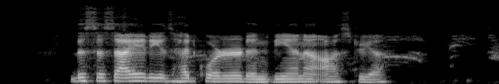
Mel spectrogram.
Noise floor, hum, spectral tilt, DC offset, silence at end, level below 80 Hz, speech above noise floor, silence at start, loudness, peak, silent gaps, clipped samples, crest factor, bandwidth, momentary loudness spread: -67 dBFS; none; -5 dB/octave; under 0.1%; 0 s; -62 dBFS; 47 dB; 0.7 s; -19 LUFS; -2 dBFS; none; under 0.1%; 20 dB; 16 kHz; 14 LU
